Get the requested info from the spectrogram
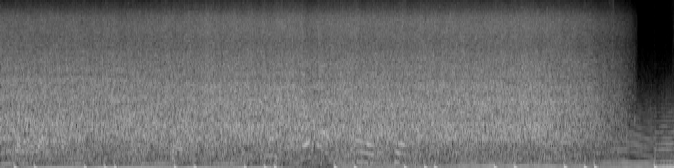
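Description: Waterfall: water rushing loudly and steadily over rock, fading out near the end, over background music with steady bass notes and a regular low beat.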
